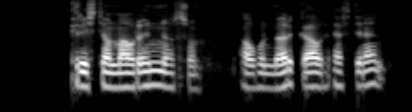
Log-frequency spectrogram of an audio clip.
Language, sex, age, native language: Icelandic, male, 20-29, Icelandic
